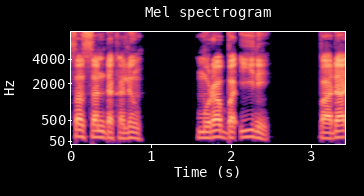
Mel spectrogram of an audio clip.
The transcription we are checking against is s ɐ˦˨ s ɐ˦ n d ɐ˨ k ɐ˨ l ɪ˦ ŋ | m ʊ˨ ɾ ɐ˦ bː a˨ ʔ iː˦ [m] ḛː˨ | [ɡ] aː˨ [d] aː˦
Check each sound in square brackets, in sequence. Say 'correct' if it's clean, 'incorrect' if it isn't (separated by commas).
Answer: incorrect, incorrect, correct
